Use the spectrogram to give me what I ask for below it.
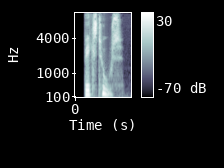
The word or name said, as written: væksthus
